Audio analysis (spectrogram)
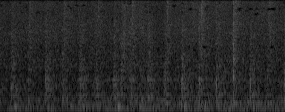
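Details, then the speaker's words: Kenmore top-load washer with a heavy jeans and towel load and the lid switch bypassed, agitation just starting: a low churning rumble with uneven thumps about three per second, normal agitation. "it agitating just getting started there excellent job with the agitation"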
